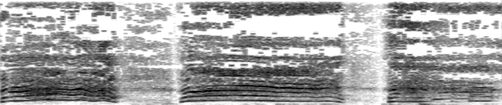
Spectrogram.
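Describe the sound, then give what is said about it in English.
A loud human scream, the scream of the screaming upside-down mountain, rises in three drawn-out, wailing bursts separated by brief gasping pauses, each held steady and strained like an anguished howl. “As you walk, as Big One hops through the, you know, ephemeral non-space of the realm, you just hear the crescendoing scream of the screaming upside-down mountain.”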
